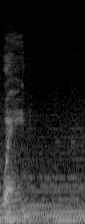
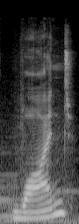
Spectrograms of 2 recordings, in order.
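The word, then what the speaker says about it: wane: The expression uh wax and Wayne, right?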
